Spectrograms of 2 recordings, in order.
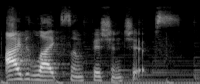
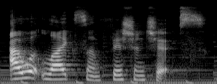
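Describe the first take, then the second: First: Would is contracted to a d sound. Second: The small words are unstressed and reduced.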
